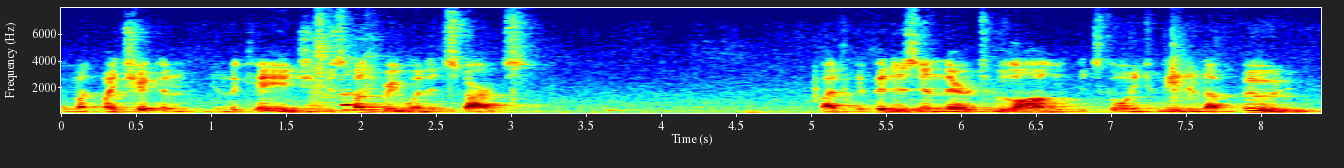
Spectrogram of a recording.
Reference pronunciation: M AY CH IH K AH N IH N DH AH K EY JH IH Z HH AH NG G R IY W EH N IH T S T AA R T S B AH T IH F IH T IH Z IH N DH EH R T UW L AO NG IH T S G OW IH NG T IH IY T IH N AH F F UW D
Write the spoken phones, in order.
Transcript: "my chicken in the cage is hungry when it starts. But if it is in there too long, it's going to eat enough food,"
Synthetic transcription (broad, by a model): M AY CH IH K AH N IH N DH AH K EY JH IH Z HH AH NG G R IY W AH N IH T S T AA R T S B AH T IH F IH T IH Z IH N DH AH R T UW L AO NG IH T S G OW IH NG T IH IY T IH N AH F F UW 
